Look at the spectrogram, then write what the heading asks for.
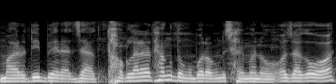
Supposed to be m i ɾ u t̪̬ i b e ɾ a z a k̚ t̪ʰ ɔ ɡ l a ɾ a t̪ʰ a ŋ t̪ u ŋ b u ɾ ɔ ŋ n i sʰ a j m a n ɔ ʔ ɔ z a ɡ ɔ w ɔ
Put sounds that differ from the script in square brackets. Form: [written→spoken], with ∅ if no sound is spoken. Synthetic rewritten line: m [i→a] ɾ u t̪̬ i b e ɾ a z a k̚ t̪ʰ ɔ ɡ l a ɾ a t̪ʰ a ŋ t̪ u ŋ b [u→ɔ] ɾ ɔ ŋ n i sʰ a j m a n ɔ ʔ ɔ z a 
